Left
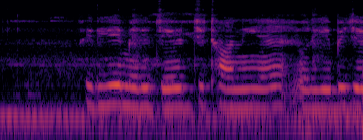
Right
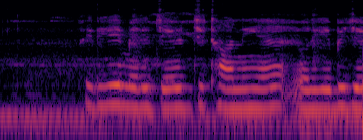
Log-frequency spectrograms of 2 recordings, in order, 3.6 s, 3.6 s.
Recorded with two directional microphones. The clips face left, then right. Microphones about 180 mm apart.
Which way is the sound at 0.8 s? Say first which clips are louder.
Right 2 dB; 30° right (ahead or behind).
